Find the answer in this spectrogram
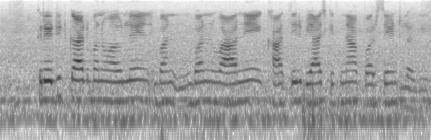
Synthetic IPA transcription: kɾeːɖɪʈkaːɾɖbəl | bənʋanekʰaːt̪ɪɾbjaːd͡ʒkɪt̪napəɾsẽɳʈləɡiː

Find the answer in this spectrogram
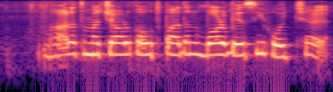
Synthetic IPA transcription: bʱaɾət̪met͡ʃaɽkaut̪pad̪ənbəɽbesiɦojt̪̚t͡ʃʰɛ

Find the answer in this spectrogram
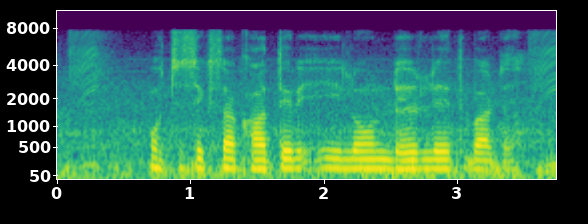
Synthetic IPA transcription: ʊtːt͡ʃsɪksaːkʰaːt̪ɪɾiːloːnɖʱeːɾleːt̪ʰbaːʈe

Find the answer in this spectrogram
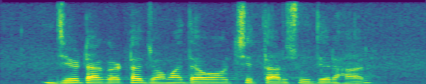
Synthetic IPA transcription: d͡ʑeʈakaʈad͡ʑɔmad̪eoaɦotːɕʰet̪aɾʃud̪ʱeɾɦaɾ

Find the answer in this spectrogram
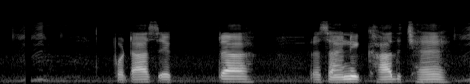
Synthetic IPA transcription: poʈaːseːk̚ | ʈa | ɾəsaːɪnɪkʰːaːd̪t͡ʃʰɛ

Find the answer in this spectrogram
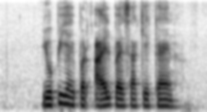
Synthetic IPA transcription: juːpiaːipɐɾa̰ːɪlpɛːsakekɛːn

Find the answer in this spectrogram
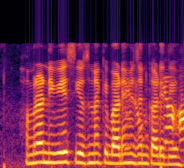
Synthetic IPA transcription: hɐmɾanɪʋeːsjoːd͡ʒnakebaːɽemẽd͡ʒənkaːɽid̪ɪjoː

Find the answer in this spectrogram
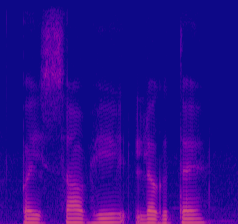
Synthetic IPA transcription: pɐɪsabʱilɐɡt̪aɛ

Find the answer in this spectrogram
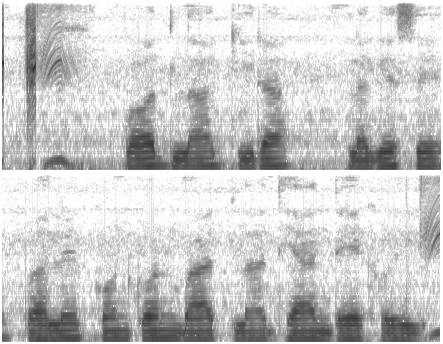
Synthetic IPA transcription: pɔd̪laɡiɾa | ləɡesepəɦlekɔːnkɔːnbaːt̪lad̪ʱjaːnd̪eːkʰɦoɦiː

